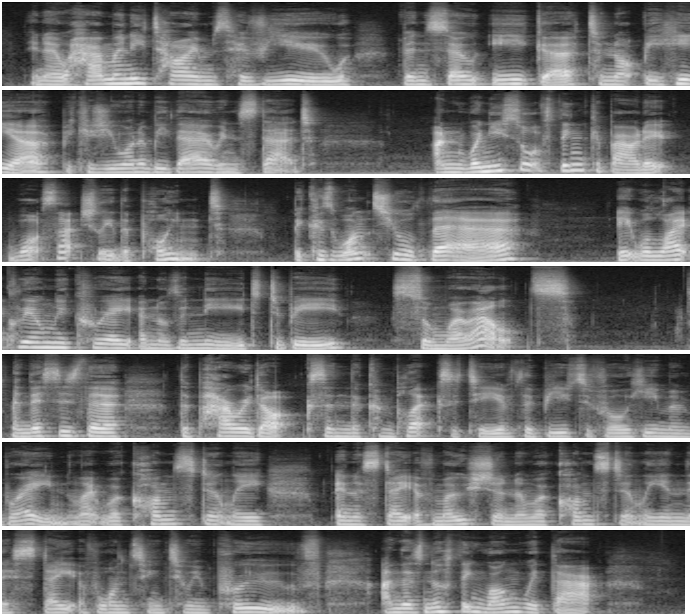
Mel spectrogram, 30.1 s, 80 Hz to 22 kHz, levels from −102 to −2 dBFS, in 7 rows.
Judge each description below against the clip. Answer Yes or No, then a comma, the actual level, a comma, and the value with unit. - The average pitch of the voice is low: No, medium, 175 Hz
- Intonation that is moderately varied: Yes, average, 3.6 semitones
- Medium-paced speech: Yes, average, 170 wpm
